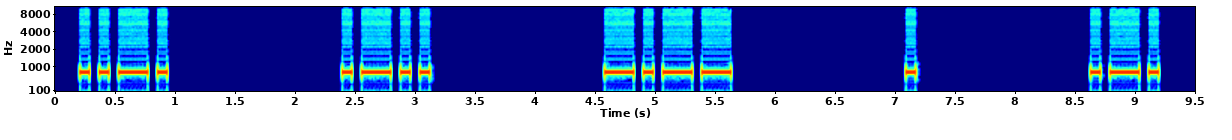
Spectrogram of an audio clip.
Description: Morse code, heard as a keyed tone, about 15 wpm, spaced as for 5 wpm, 800 Hz. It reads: FLYER
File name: FL Runs / FL Runs mp3s / FL Runs @5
